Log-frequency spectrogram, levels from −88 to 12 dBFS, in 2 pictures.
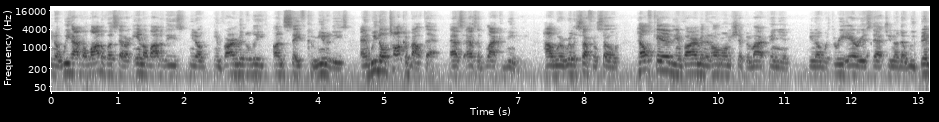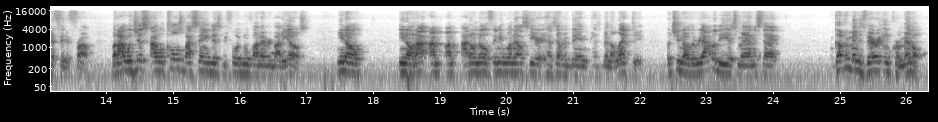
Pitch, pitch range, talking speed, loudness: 140 Hz, 125-155 Hz, 245 wpm, -18 LUFS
